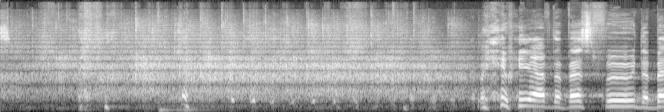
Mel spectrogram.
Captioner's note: applause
